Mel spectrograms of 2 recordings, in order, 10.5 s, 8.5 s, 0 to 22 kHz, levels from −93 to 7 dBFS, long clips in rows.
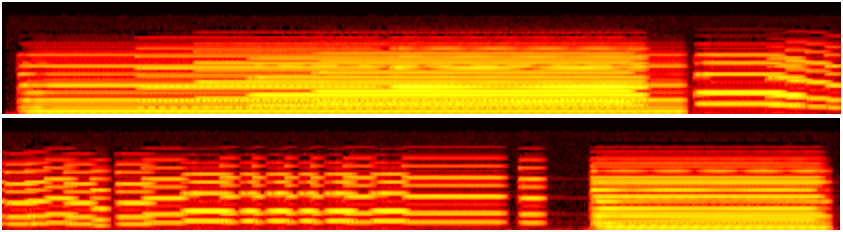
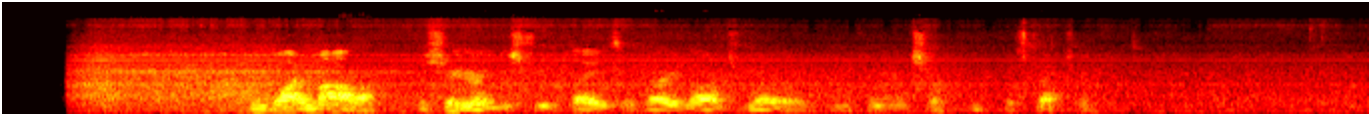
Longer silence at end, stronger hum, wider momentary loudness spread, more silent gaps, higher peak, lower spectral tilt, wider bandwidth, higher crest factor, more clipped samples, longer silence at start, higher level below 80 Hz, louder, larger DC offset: second, 0.05 s vs 1.75 s; neither; second, 10 LU vs 20 LU; neither; about the same, 0 dBFS vs -2 dBFS; first, -6.5 dB/octave vs -5 dB/octave; second, 7.8 kHz vs 12 kHz; about the same, 16 dB vs 18 dB; neither; second, 0.1 s vs 0.4 s; first, -34 dBFS vs -64 dBFS; first, -16 LUFS vs -20 LUFS; neither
